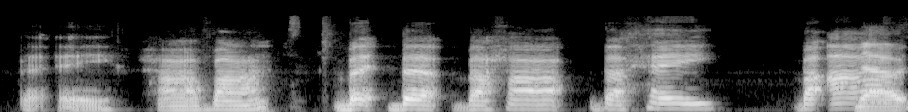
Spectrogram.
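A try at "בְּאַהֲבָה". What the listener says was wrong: No A. There's no A there.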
